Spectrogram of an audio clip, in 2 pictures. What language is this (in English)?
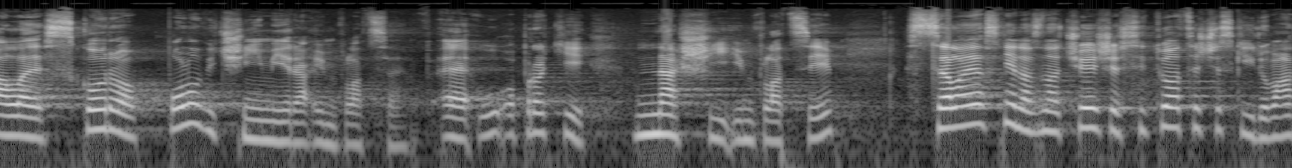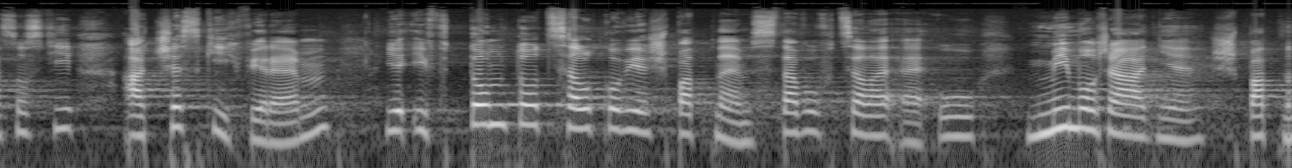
Czech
